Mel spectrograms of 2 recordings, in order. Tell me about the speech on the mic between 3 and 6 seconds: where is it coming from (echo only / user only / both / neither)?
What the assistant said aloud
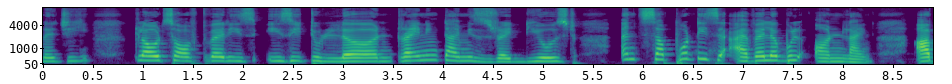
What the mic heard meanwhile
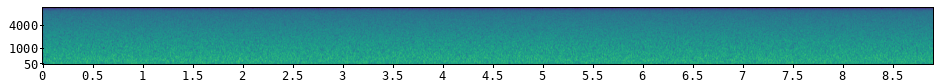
neither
